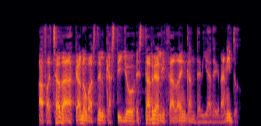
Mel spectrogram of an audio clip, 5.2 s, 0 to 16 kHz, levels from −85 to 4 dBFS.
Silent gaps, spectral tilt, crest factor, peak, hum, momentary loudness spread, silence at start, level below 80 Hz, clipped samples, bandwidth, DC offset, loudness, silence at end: none; -3 dB/octave; 20 dB; -2 dBFS; none; 12 LU; 0.8 s; -52 dBFS; under 0.1%; 8.2 kHz; under 0.1%; -18 LUFS; 0.45 s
